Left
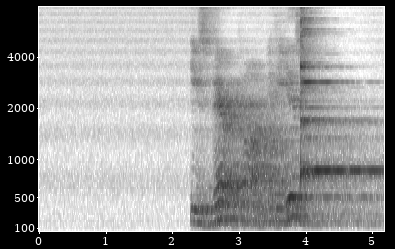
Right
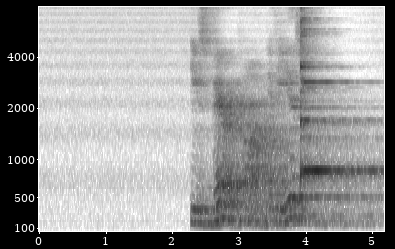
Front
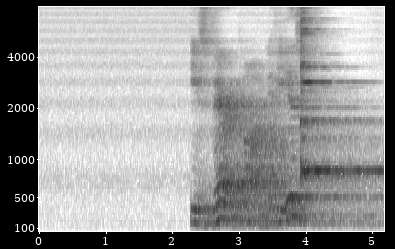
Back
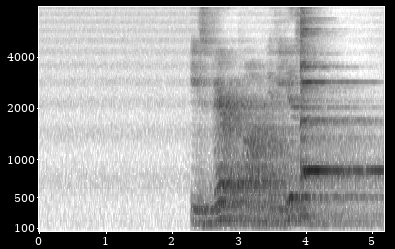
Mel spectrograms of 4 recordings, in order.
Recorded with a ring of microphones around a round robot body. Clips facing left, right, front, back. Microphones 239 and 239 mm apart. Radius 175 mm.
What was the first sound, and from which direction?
A woman speaking, straight ahead.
